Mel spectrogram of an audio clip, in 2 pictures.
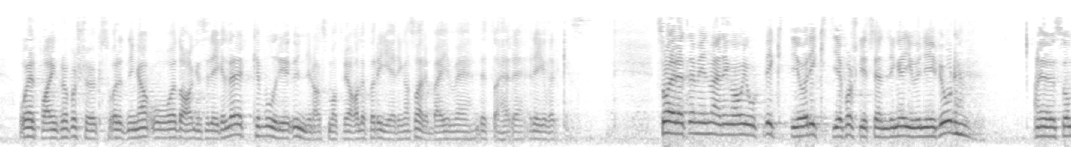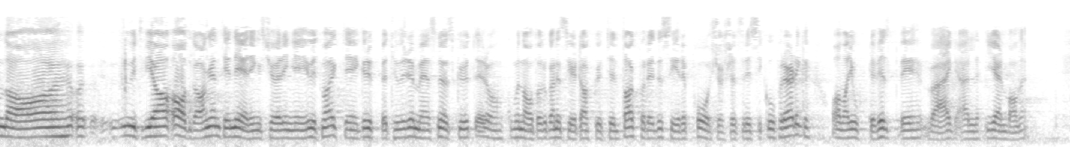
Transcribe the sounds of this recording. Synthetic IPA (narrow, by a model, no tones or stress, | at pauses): ʔɔ̰æɾfɑːɾɪŋfɾɑfɔʂøːksɔ̰ɾd̪nɪŋɑʔɔd̪ɑːɡənsɾeːɡəlʋæɾkʋuːɾəəʔʉnd̪əɭɑ̰ːɡsmɑt̪əɾɪɑːləfɔɾɛjeːɾɪŋɑsɑɾbæɪmɛd̪ɛt̪ːəɦæɾəɾeːɡəlʋæɾkə̥ | sɔæɾɛt̪ːəmɪnmæɪnɪŋɑɾjʊʈːʋɪkt̪ɪəɔɾɪkt̪ɪəfɔʂkɾɪt̪sɛnd̪ɾɪŋəɾɪjʉːnɪɪfjuːl | sɔmd̪ɑ | ʉːt̪ʋiːəʔɑːd̪ɡɑŋːənt̪ʰɪlnæːɾɪŋsçøːɾɪŋɪʉːt̪mɑɾkt̪ʰɪlɡɾʏpːət̪ʰʉːɾəɾmɛsnøːskʉːt̪ə̰ɾɔkʰʊmʉnɑːlt̪ɔɾɡɑnɪseːʈəɑkʉːt̪ʰːɪlt̪ʰɑːkfɔɾɾɛd̪ʉseːɾəpʰoːçøʂəlsɾɪsɪkʊfɔɾɛɽɡ | ɔ̰hɑnhɑɾjʊʈ̚ːd̪ɛʋɪlt̪ʋɪʋæːɡɛ̰ljæɳbɑːnə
